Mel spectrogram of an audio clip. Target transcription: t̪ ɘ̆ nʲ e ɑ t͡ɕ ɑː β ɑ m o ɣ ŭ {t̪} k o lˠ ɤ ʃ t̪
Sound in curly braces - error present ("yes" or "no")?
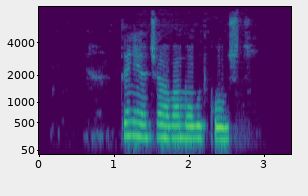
no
